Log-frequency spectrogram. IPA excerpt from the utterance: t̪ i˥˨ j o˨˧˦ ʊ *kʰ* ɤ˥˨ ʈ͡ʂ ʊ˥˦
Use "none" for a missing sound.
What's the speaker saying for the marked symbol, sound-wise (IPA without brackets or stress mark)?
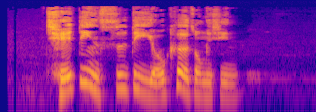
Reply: kʰ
